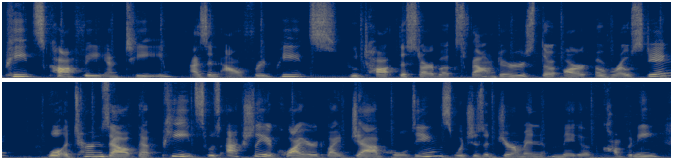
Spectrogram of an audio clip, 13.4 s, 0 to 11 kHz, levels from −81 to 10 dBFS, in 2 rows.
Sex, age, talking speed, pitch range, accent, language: female, 30-49, 155 wpm, 165-235 Hz, American, English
